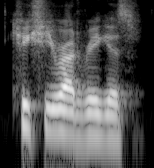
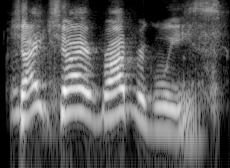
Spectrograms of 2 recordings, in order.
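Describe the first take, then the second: First: The first name is said as 'chee chee'. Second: The first name is said as 'chai chai'. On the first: Another character says it the proper way. The speaker calls it right. "and then uh, Johnny Fever" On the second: A character who does not know sports mispronounces it. The speaker calls it wrong. "he could not uh, pronounce the, the the name of uh, golfer Chichi Rodriguez"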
